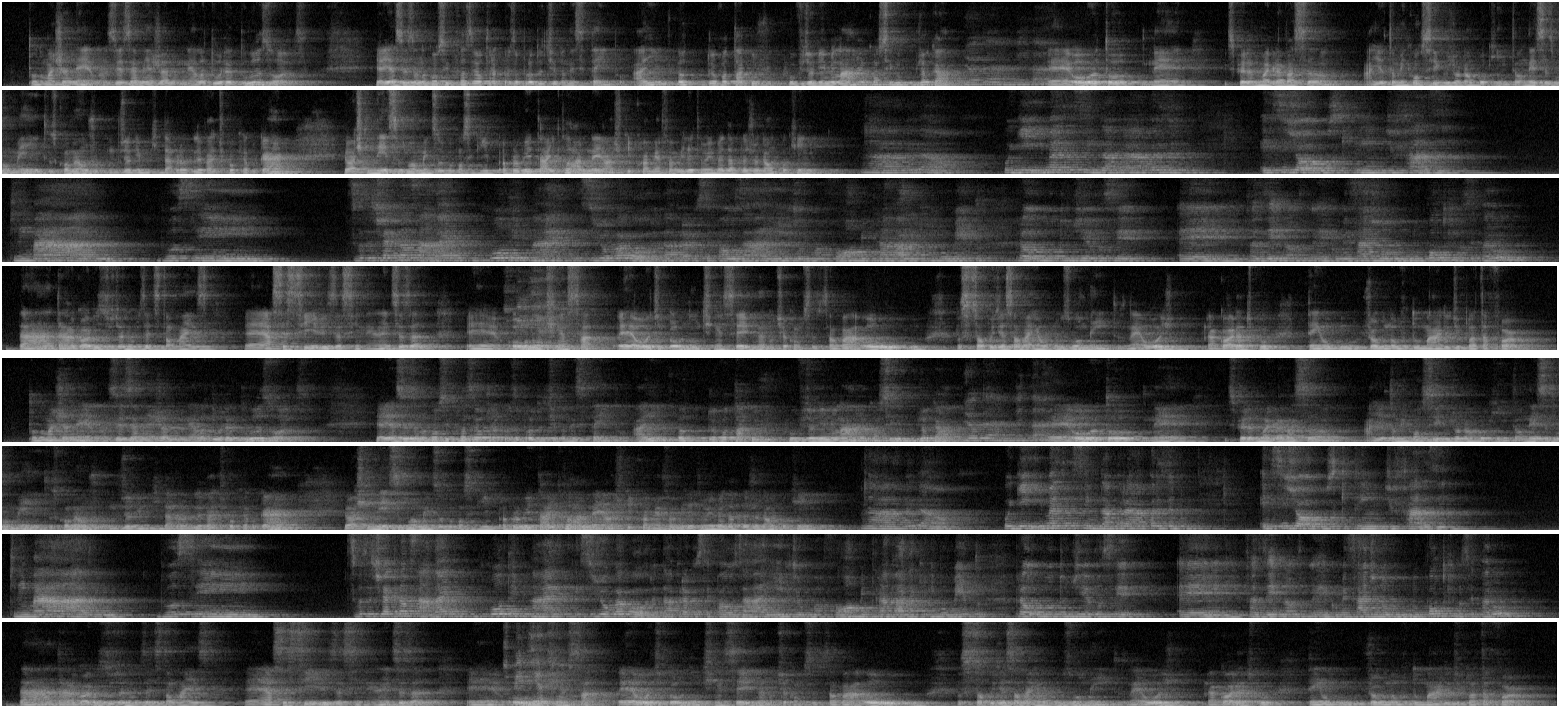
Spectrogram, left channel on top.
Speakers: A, on the left; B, on the right.
A: Tô numa janela. Às vezes a minha janela dura duas horas. E aí, às vezes, eu não consigo fazer outra coisa produtiva nesse tempo. Aí eu, eu vou estar com, o ju- com o videogame lá e consigo jogar.
B: jogar, verdade.
A: É, ou eu tô, né, esperando uma gravação. Aí eu também consigo jogar um pouquinho. Então, nesses momentos, como é um, jo- um videogame que dá para levar de qualquer lugar, eu acho que nesses momentos eu vou conseguir aproveitar. E claro, né, eu acho que com a minha família também vai dar para jogar um pouquinho.
B: Ah, legal. O Gui, e- mas assim, dá pra, por exemplo, esses jogos que tem de fase. Que nem Mário. Você. Se você estiver cansado, ai, não vou terminar esse jogo agora. Dá pra você pausar ele de alguma forma e travar naquele momento para no outro dia você é, fazer, no- é, começar de novo no ponto que você parou?
A: Dá, dá. Agora os videogames eles estão mais é, acessíveis, assim, né? Antes a- é,
B: Te
A: ou
B: perdia
A: não tinha
B: tudo.
A: sa- é, ou, de- ou não tinha save, né? Não tinha como você salvar, ou o- você só podia salvar em alguns momentos, né? Hoje, agora, tipo, tem o, o jogo novo do Mario de plataforma.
